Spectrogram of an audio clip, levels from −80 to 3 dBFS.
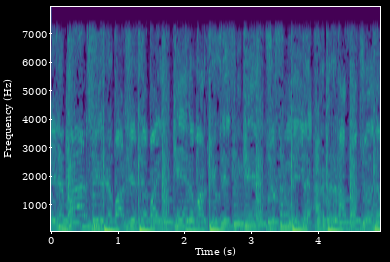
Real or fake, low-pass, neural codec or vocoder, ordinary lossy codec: real; 7.2 kHz; none; none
